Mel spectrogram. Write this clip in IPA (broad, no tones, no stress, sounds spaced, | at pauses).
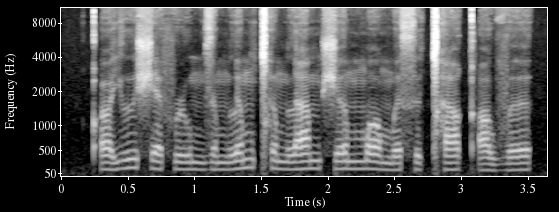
qʼ u j ɯ ʃ ɛ f ɹ u m z ə m l ə m ǀʰ ə m l a m ʃ ə m ɔ m ə s ɯ ǀʰ a qʼ a w v ə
